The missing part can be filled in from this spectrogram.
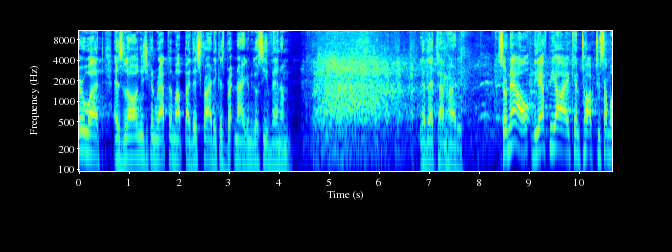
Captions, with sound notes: BECAUSE BRETT AND I ARE GOING TO SEE 'VENOM'!" ( LAUGHTER ) SO NOW THE F.B.I. CAN TALK TO SOME OF BRETT'S BUDDIES AT YALE WHO REMEMBER KAVANAUGH'S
